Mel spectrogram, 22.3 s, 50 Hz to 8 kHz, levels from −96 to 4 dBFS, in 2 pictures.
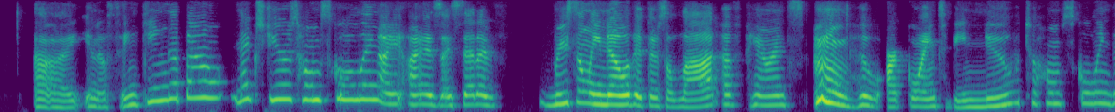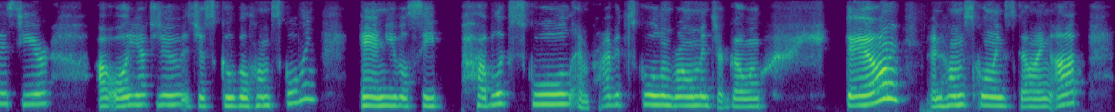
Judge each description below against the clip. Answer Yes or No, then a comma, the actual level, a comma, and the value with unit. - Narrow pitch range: No, average, 4.5 semitones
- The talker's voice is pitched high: Yes, very high, 250 Hz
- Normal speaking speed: Yes, average, 160 wpm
